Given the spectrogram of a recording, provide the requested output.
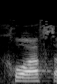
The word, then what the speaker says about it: coif: And he said, others are to a certain extent covered over the region of the brain with linen coifs. I don't know how to pronounce that word. C-O-I-F. Help me out, teacher. Coif. Coif. French. Sounds French.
